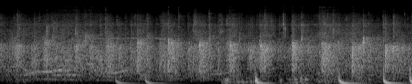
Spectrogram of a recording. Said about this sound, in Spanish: Bueno, como ha dicho nuestra presidenta de Slam España, y como es ya tradición para no perder la liturgia, primer aplauso para los compañeros y las compañeras de Cala Sisqueta por abrirnos las puertas.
